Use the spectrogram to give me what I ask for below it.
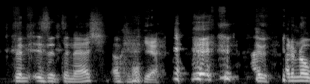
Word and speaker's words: Dinesh: Is it Dinesh?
